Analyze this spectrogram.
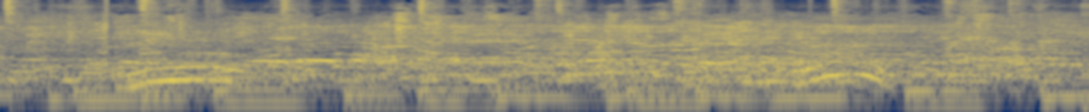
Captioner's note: laughing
